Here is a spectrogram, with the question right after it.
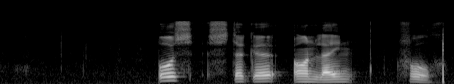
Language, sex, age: Afrikaans, male, 21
